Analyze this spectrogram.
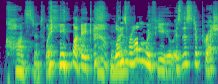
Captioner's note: chuckling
